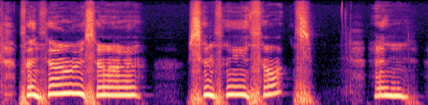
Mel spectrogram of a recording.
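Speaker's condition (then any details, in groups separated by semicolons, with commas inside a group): ALS; cannot eat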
